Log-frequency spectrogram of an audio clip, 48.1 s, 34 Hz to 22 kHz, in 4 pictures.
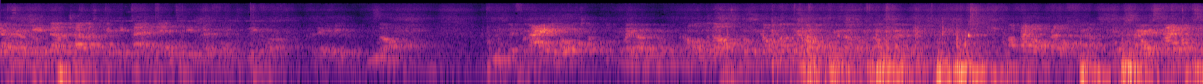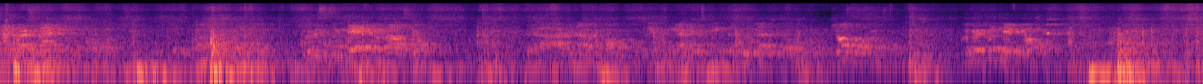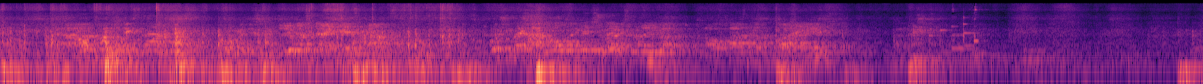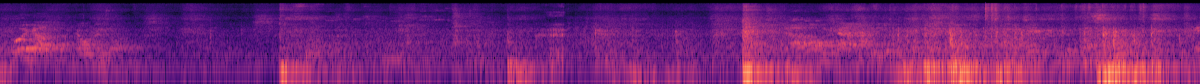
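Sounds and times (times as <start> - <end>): thuds of bodies and blows on mat: 7.8 - 19.4, 22.8 - 30.0, 43.4 - 44.0.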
